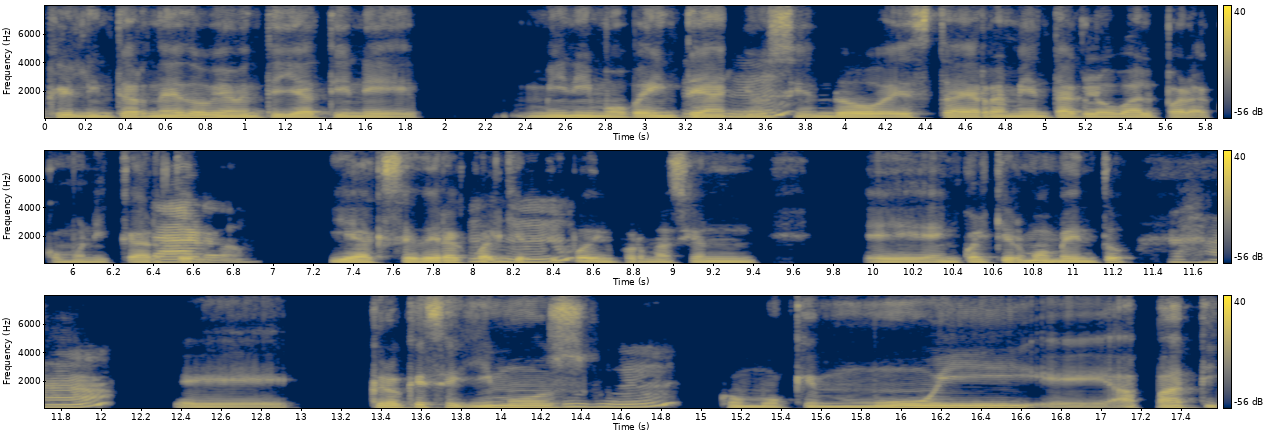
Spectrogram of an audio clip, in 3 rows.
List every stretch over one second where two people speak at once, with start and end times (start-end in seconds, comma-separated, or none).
none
